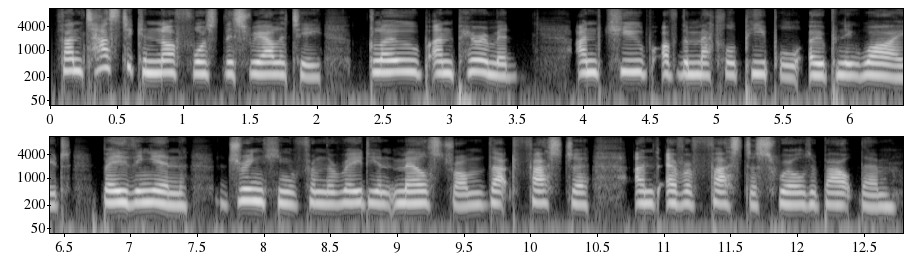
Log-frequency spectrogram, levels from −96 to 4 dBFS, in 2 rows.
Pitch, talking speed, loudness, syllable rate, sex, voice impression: 235 Hz, 140 wpm, -19 LUFS, 4.7 syllables/s, female, very feminine, very gender-neutral, very young, thin, very tensed, powerful, bright, very hard, very clear, fluent, very cute, intellectual, very refreshing, very sincere, slightly calm, very friendly, reassuring, very unique, elegant, very sweet, lively, strict, sharp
